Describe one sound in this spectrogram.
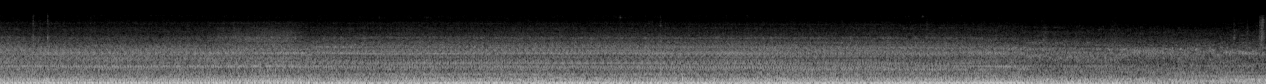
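A heavy vehicle's diesel engine rumbles loudly from inside the cab.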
